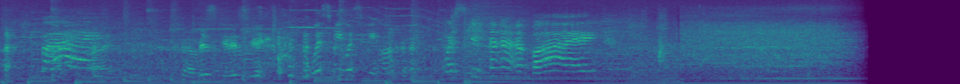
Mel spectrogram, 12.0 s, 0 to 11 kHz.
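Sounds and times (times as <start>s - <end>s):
car engine and road noise: 8.0s - 10.9s.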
